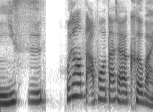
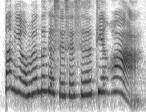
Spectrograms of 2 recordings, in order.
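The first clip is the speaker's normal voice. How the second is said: nosy relative voice; 9 semitones higher than usual. Retold or imitated. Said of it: "亲戚吧".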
